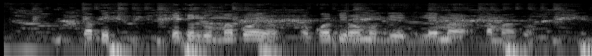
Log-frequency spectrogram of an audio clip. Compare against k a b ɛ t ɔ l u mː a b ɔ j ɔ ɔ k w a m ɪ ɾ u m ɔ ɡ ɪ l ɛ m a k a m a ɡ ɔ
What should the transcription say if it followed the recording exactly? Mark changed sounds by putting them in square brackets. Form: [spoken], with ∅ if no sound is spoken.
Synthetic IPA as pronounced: k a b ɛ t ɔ l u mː a b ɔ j ɔ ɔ k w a [b] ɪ ɾ [ɔ] m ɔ ɡ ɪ l ɛ m a k a m a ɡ ɔ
